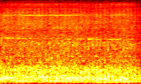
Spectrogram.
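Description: Continuous loud roar of a military National Guard helicopter, steady rotor and engine noise filling the whole moment, close by with no voices.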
